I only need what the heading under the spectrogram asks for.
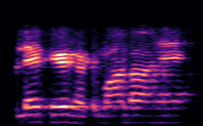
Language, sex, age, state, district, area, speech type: Hindi, male, 30-45, Madhya Pradesh, Hoshangabad, rural, conversation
